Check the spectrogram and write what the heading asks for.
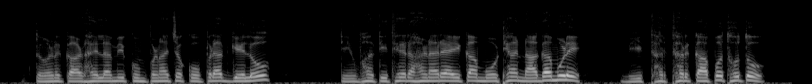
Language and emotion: Marathi, fearful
